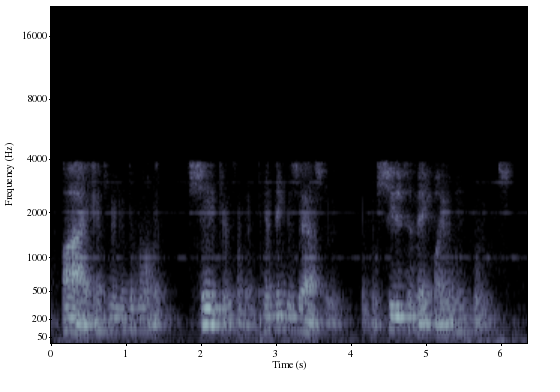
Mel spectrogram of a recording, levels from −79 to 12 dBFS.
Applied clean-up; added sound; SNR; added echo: neural separator model SepFormer DNS4.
